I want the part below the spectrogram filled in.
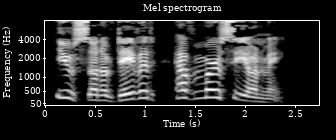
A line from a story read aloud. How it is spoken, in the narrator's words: he cried out much more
